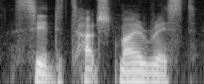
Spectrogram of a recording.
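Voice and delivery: usual speaking voice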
